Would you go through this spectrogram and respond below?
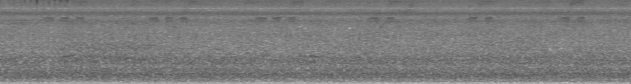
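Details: Worker honey bees attending the queen make a continuous thick droning buzz, even in loudness throughout, with soft doubled high chirps recurring every second or so behind it.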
